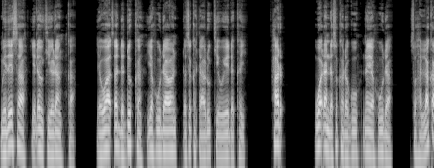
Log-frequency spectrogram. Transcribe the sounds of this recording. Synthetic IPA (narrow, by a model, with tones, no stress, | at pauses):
meː˨le˦˨saː˦˨ja˦ɗa˦wkʲeː˨ɽɐ˦ŋka˨ʔ | jʔa˦waː˦sʼɐ˦da˨dʊ˦kɐ˨ŋja˦ɦuː˦daː˦wɐ˦nd̥a˨sʊ˦ka˨taː˨ɽuː˦kʲeː˨wa˨je˦da˨ka˦j | ha˦r | wɐ˦ɗɐ˨nda˨sʊ˦ka˨ɽɐ˨ɡʷoː˦na˦jɐ˨ɦʊː˦daː˨ | su˨ɦa˨lːɐ˦kaː˨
